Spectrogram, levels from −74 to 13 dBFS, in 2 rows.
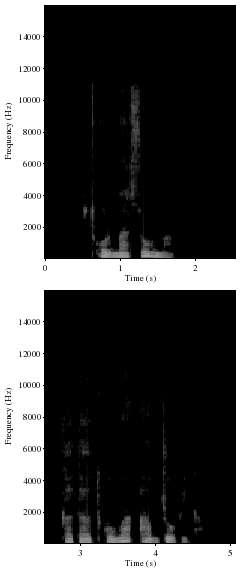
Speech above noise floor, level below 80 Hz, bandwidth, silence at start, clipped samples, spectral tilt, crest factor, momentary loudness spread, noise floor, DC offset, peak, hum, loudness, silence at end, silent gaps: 28 dB; -64 dBFS; 11.5 kHz; 0.5 s; under 0.1%; -7.5 dB/octave; 18 dB; 15 LU; -57 dBFS; under 0.1%; -14 dBFS; none; -30 LUFS; 0.5 s; 2.09-2.74 s, 3.73-3.78 s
